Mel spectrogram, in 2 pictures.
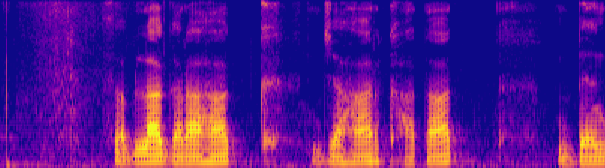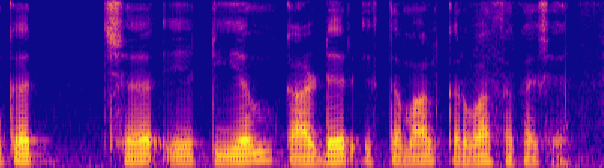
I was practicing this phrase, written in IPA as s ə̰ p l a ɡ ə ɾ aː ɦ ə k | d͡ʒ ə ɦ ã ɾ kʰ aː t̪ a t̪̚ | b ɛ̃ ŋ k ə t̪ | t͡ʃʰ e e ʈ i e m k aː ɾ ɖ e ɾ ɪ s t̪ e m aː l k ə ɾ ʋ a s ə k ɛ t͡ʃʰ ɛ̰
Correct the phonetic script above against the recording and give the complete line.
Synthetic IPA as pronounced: s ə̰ b l a ɡ ə ɾ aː ɦ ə k | d͡ʒ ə ɦ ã ɾ kʰ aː t̪ a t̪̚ | b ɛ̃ ŋ k ə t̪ | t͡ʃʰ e e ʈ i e m k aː ɾ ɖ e ɾ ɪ s t̪ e m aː l k ə ɾ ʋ a s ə k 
